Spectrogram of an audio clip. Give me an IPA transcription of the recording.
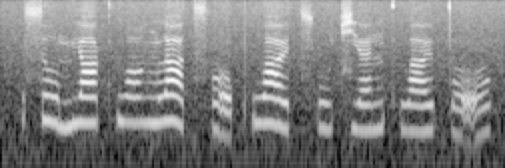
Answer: s ɹ̩˥˩ m j ä˥ kʰ w ɑ˥ ŋ l ä˥˩ t͡sʰ ɤ̰˨˩ pʰ w a˥˩ ɪ̯ t͡sʰ u˧˥ t͡ɕ j ɛ˧˥ n kʰ w a˧˥ ɪ̯ t̪ ɤ̰˨˩˦

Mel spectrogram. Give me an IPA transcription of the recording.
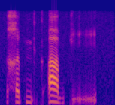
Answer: χ i p mʲ ɔ̰ k ʔ a b k ḭ

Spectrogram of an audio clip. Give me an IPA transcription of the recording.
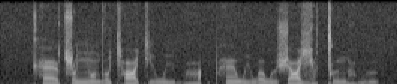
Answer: kʰ æ ʈ͡ʂ ɔ ɲ ɔ̃ d ɔ cʰ ɑ c i w i b ɑ̤ | pʰ ɛ̃ w i w ʌ w ɯ ʃ ɑ ʑ ɑ̤ ǀ ɯ n ɑ̤ b ɯ

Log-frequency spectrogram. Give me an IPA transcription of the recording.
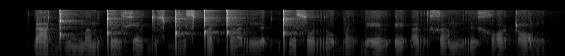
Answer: ɗ a ɡ͡ǃ u m ɐ m ǃ ɨ l x e l d u s ɡ͡ǃ ɨ s ǃ ɐ ǃ ɐ r n ɘ ʔ ǃʼ ɨ s o r o b ɐ l ɓ e l ʔ e ʔ ɐ r x ɐ m r ɨ x ɔ ʈ ɔ m

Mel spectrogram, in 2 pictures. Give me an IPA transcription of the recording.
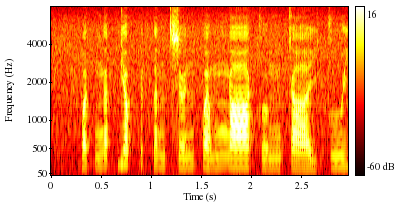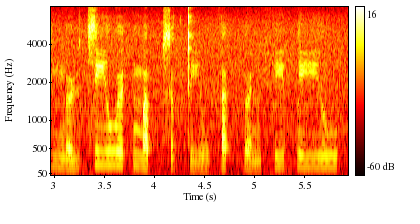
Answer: p ɐ˧ k̚ ŋ ɐ˥ k̚ j ɐ˥ p̚ ɵ˨˥ t̚ ɐ˨˧ n t͡s ɵ˨˥ n p ɐ˨˥ m ŋ aː˧ k ʊ˨˧ ŋ k aː˨ j k uː˧ j ŋ ɵ˨˥ ɥ t͡s iː˥ w ɵ˥ t̚ m ɐ˧ p̚ s ʊ˧ k̚ t̪ iː˨˩ w h ɐ˥ k̚ p ɵ˨˧ n h iː˥ p̚ l iː˥ w

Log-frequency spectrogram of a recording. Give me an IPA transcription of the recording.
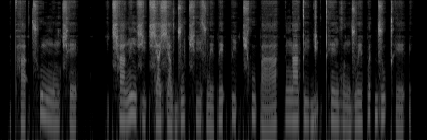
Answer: pʰ a˨ ʔ t͡sʰ u˥˧ m ŋ o˧ m t͡ɕʰ ẽ˨ t̚ | t͡ɕʰ a˧ n̪ ĩ˥˧ ŋ ɕ i˨ ʔ ɕ a˧ ɕ a˨˩ w d͡z u˦ t͡ɕʰ i˧ s w e˨˩ p e˦ ʔ p i˦ ʔ t͡ɕʰ u˥˧ p a˨˦ | ŋ a˦ t̪ i˧ ɡ i˦ ʔ t̪ʰ ẽ˧ ɡ o˨˩ n d͡z w e˧ p ə˦ t̚ d͡z u˦ kʰ e˨ ʔ

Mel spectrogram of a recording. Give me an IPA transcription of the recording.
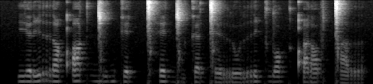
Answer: j ɪ˨ ɾ i˦ r ɛ˨ qʼ a˦ k ɡ͡ǀ ʉ˦ b k e˨ k ǀʰ e˦ ɡ͡ǀ ʉ˨ k ɛ˦ ǀ ɪ˨ r u˨ r i˦ k d ɔ˦˨ k qʼ ɪ˦˨ ɾ ɒ˦ f ǀ a˨ r

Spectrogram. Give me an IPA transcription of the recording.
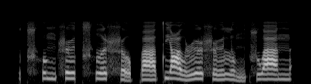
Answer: t͡sʰ ʊ˦ ŋ ʂ ɻ̩˦ t͡sʰ ɹ̩˦ ʂ ɤ̰˨˩ p ä˨˦ t̪ j ɑ˥˨ ʊ̯ ɻ ɻ̩˦ ʂ ɻ̩˨˦ l ʊ̰˨˩ ŋ t͡s w a˦ n

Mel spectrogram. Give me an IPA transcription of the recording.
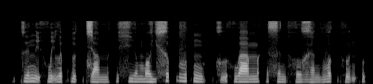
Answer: k ɨ˨˦ n ḭ˧˨ h w ḭ˧˨ l ə˨˩ p̚ ɗ u˨˩ t̚ t͡ɕ a̤˨˩ m | x i̤˨˩ ə̯ m ɔ̤˨˩ j x ə˦˥ p̚ v ə˦˥ p̚ ŋ u˨˩ k̚ x ṵ˧˥ h w a˧ m | s ə̤˨˩ n h o̤˨˩ ɣ a̤˨˩ n v ɔ˦˥ t̚ h ṵ˧˨ n ʔ

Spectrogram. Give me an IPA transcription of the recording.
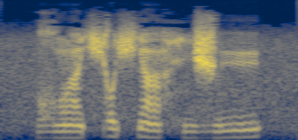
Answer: ʁʷ ã ç ɔ ç ã h i ʒ y

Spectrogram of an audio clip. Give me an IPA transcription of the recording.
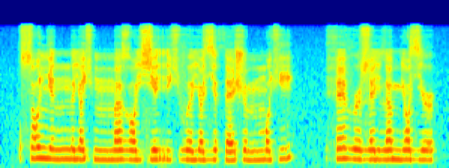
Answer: s ɔ ɲ ɛ nː ə j ɐ ç mː ɐ ɣ ɔ j ɕ e rʲ e ç v ə j œ zʲ ɐ θ ɛ ʃ œ mː ɔ ç i | h ɛ v ə˞ ɮ ɛ j l ɐ mʲ ɔ zʲ ə˞

